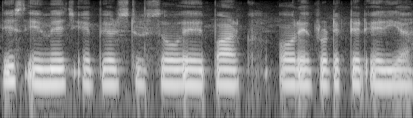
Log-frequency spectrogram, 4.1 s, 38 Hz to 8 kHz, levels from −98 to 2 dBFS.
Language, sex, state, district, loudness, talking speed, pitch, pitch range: English, female, Arunachal Pradesh, Lower Dibang Valley, -15 LUFS, 160 wpm, 175 Hz, 170-175 Hz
